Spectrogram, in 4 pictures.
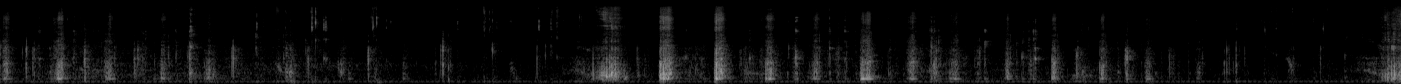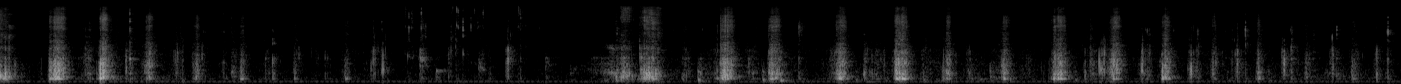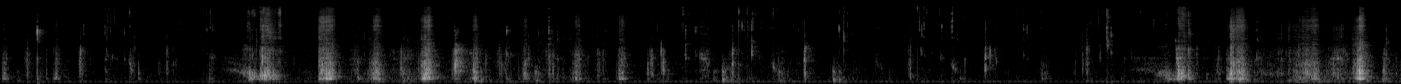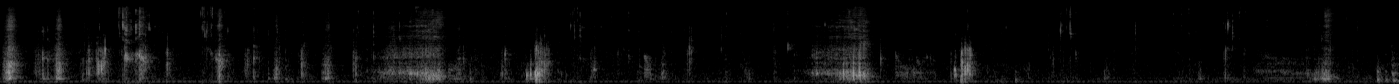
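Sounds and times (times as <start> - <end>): chewing and crunching candy: 0.0 - 19.6, 20.2 - 46.0, 46.6 - 50.1
faint steady hum: 0.0 - 56.0.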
